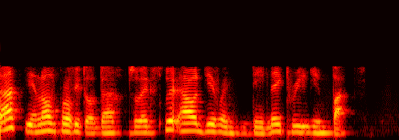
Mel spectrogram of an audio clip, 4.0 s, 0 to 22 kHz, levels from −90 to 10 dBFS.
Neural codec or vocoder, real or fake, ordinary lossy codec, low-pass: codec, 16 kHz, 1 kbps, X-Codec, HuBERT features, trained on balanced general audio; fake; none; 3.6 kHz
